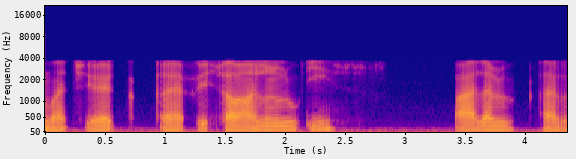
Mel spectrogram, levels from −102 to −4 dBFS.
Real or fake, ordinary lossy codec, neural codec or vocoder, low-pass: fake; none; autoencoder, 22.05 kHz, a latent of 192 numbers a frame, VITS, trained on many speakers; 3.6 kHz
